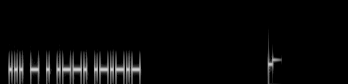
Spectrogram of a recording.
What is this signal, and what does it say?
Morse code, heard as a keyed tone, about 44 wpm, 700 Hz. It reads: STEP.
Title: Sentences from Top 1400 Words 45wpm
